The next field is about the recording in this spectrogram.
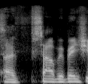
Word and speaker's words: Sowerby Bridge: And then it was a long old trek into Halifax after that, via, how do you pronounce it exactly? The locals would have you pronounce it? – Sowerby Bridge. – Sowerby Bridge, that's it. – Sowerby Bridge is how it looks to be written down, but it's, you've got to know these things.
